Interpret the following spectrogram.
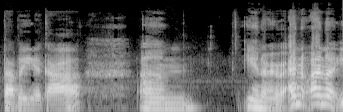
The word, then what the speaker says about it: Baba Yaga: but they're powerful so you get people like Baba Yaga um you know and and yeah I I oh well you actually you actually pronounce it correctly yes people tend to say bab Yaga especially here in Australia but I do know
